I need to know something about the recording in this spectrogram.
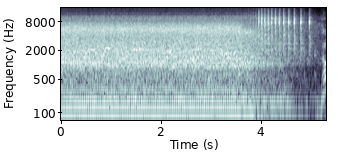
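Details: Honda push mower that sat a year and reportedly wouldn't crank, run to warm the oil before draining on a 55-degree day. The single-cylinder engine runs steady and even at a fast governed speed, then the note drops away; sounds healthy.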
